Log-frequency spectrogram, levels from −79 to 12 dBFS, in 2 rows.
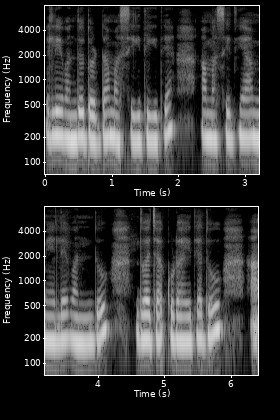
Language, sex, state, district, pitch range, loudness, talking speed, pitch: Kannada, female, Karnataka, Mysore, 185-210 Hz, -13 LUFS, 130 wpm, 195 Hz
